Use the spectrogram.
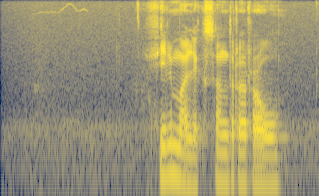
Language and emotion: Russian, neutral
